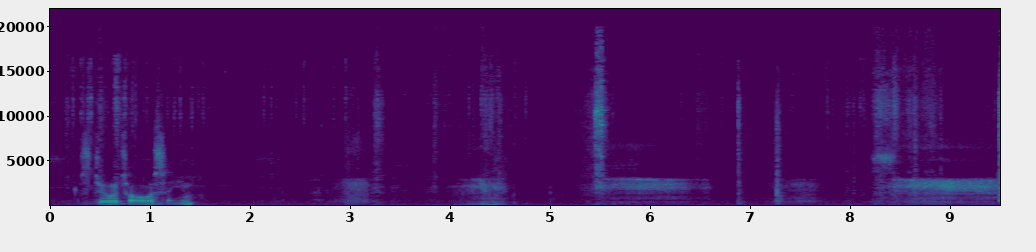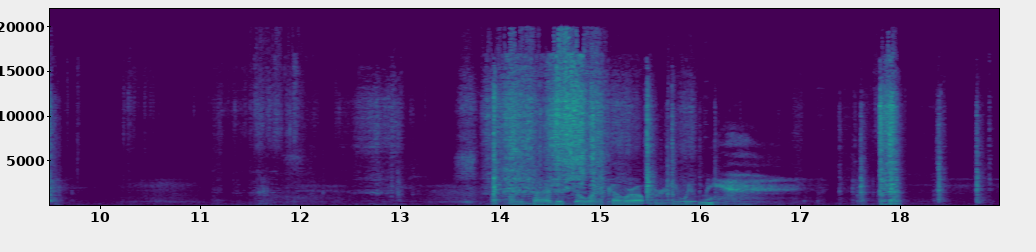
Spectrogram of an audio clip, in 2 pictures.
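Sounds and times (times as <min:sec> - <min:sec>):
utensil scraping a pizza pan: 0:13.6 - 0:15.7.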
